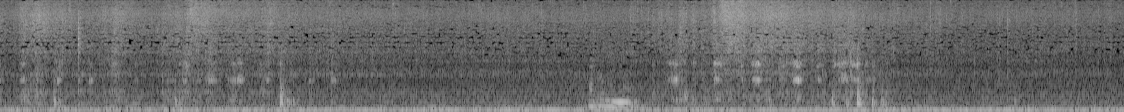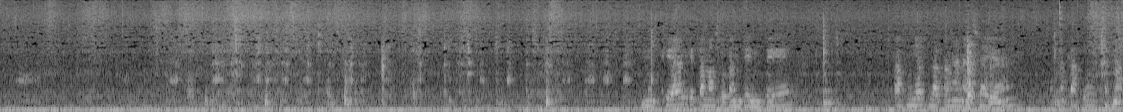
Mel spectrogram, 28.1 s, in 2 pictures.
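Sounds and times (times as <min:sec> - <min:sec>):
chopsticks scraping a pot: 0:00.0 - 0:04.3, 0:08.2 - 0:11.1, 0:15.6 - 0:22.3, 0:27.6 - 0:28.0
paste sizzling in hot oil: 0:00.0 - 0:28.0.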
